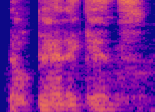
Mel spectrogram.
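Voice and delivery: whispered no panicants. Pretend. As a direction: hush it out in a whisper. Whispered echo of the joke.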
